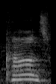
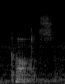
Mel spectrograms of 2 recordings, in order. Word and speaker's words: Cans: But, so Cans would be the proper name to say it in English, I think. Hi, my name is Cans. That's Cans. how I say my name, Cans.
